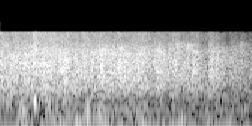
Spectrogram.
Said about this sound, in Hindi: हम बहुत करतल ध्वनि से आपका स्वागत करते हैं। थोड़ी अच्छी से ताली बजाइए।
